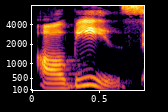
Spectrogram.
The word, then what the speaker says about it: Albies: One of my favorite play-by-play guys, the one who does the Nationals, Bob Carpenter, said he learned how to say this last name by talking to an Atlanta broadcaster who said, "What did you get on your report card?" – Albies. – There you got it.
